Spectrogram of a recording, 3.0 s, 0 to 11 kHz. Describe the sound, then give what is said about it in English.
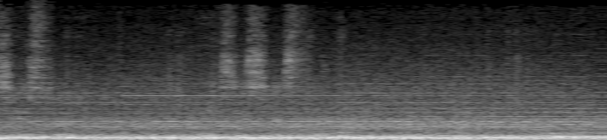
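An Airbus A340 airliner lands on an ice runway in Antarctica, producing a steady, loud, low rumble of engine and rolling noise that holds throughout. “it's a shiny layer of ice that forms on the landing strip, also made of ice. But they pulled it off. This is the first time a 340 lands in Antarctica. This is history.”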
